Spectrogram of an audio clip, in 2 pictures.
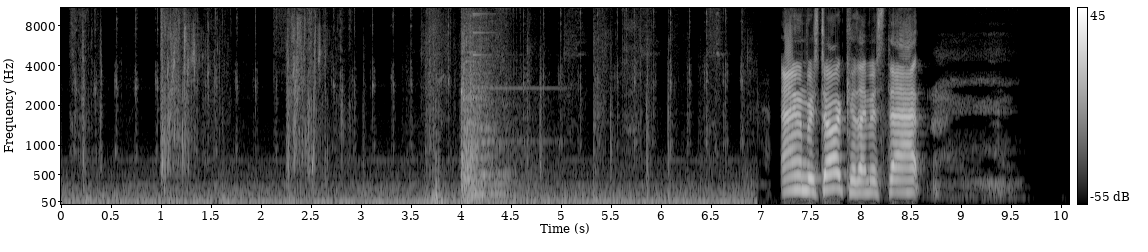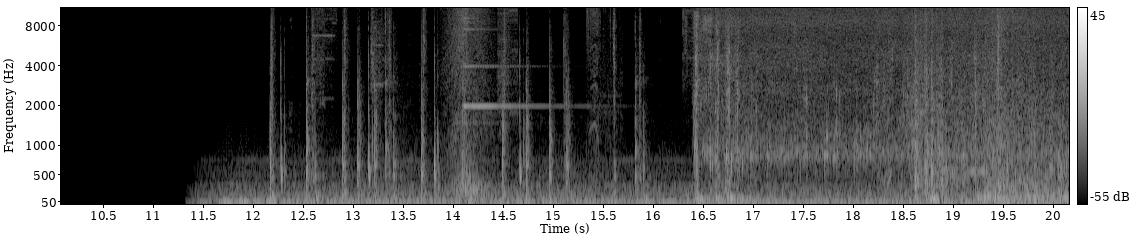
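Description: Buttons click on a machine.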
